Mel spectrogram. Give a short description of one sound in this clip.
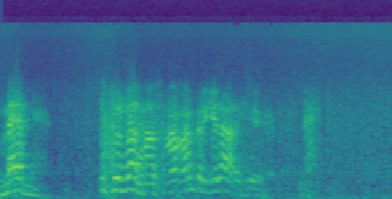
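A second man answers urgently.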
